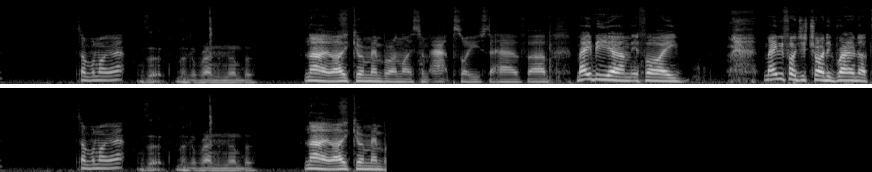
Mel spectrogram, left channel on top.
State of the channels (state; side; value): drops out; right; at 3.9 s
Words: something like that. Is that like a random number? No, I can remember on like some apps I used to have. Maybe if I just try to round up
